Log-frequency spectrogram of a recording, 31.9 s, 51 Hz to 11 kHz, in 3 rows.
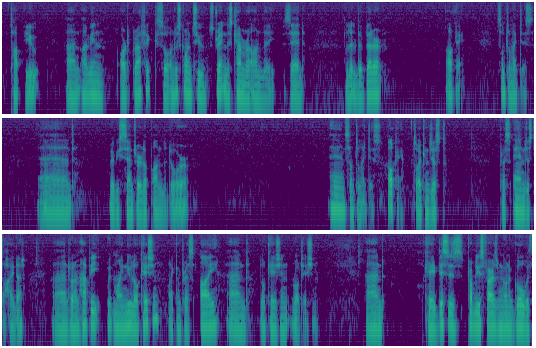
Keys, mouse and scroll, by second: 0.0 KP_7, 0.2 KP_7, 0.9-1.4 scroll down 3, 1.4-1.8 scroll up 6, 2.4-3.2 scroll up 1, 3.2-3.6 scroll up 4, 5.7 click, 11.7 click, 17.2 click, 17.3 click, 21.4 n, 21.8 scroll down 5, 22.3 middle click, 25.4 i, 27.0 i, 28.8 middle click, 30.5-31.1 scroll up 3.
